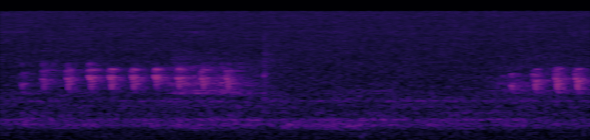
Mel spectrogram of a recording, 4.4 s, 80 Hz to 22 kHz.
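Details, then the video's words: Common blackbird in a garden on 23 May 2021, giving alarm calls: a quick run of about ten sharp, clipped chinking notes, a short pause, then another rapid burst of the same notes, with faint background hiss. "Song and Alarm Calls of the Blackbird"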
